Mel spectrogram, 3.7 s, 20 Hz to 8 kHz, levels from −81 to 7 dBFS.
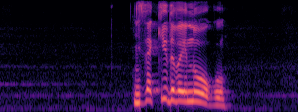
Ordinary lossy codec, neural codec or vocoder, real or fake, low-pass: none; none; real; none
